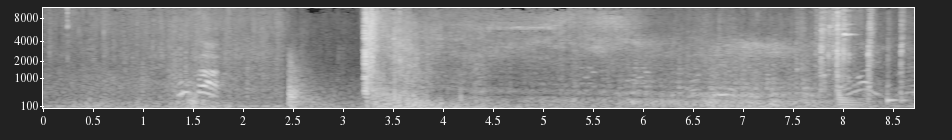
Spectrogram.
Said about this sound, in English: They're going to fire a second round. These British light artillery guns are trained on the city of Bakhmut.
